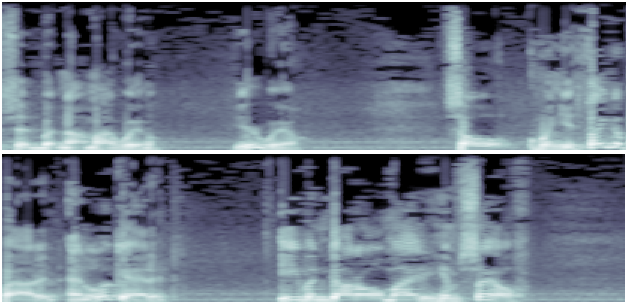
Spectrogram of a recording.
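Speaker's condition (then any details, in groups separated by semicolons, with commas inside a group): No condition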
